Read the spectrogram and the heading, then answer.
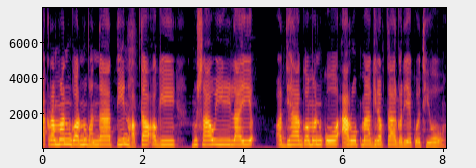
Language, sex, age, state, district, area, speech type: Nepali, female, 45-60, West Bengal, Jalpaiguri, urban, read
